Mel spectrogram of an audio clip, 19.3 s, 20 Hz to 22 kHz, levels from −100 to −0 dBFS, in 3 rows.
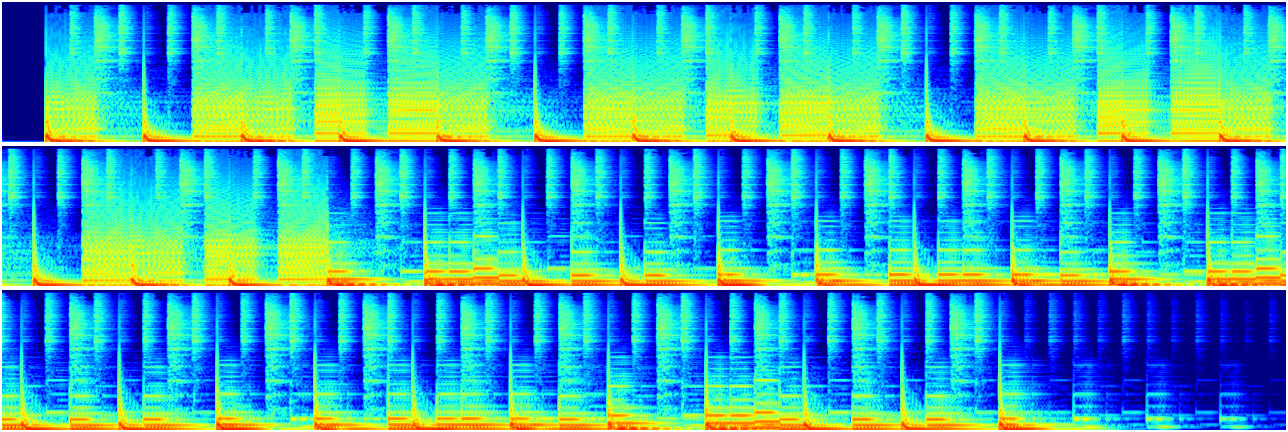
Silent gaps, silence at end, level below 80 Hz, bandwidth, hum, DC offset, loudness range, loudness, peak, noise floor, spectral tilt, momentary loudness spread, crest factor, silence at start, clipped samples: none; 0.6 s; -22 dBFS; 19.5 kHz; none; under 0.1%; 2 LU; -22 LUFS; -8 dBFS; -56 dBFS; -6.5 dB/octave; 5 LU; 12 dB; 0.2 s; under 0.1%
